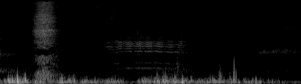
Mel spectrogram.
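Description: Goats bleating in a grassy pasture, several close, wavering calls overlapping across a few seconds, with a low rustle of movement and grazing underneath and no talking.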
